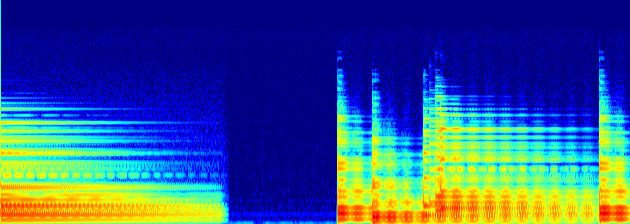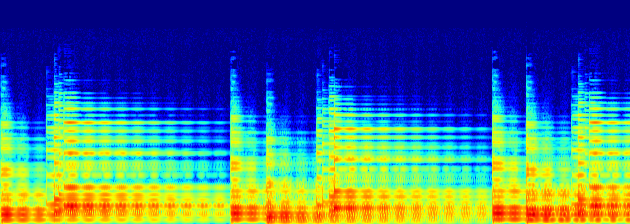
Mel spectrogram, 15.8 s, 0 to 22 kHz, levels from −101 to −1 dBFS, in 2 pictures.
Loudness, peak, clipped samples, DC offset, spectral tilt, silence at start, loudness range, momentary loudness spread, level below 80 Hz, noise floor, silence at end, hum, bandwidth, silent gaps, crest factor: -18 LUFS; 0 dBFS; under 0.1%; under 0.1%; -11 dB/octave; 0 s; 7 LU; 14 LU; -34 dBFS; -80 dBFS; 0 s; none; 4.3 kHz; none; 18 dB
